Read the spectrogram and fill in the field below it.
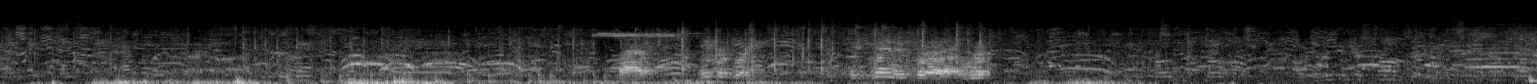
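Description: Spectators shout and cheer outdoors.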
